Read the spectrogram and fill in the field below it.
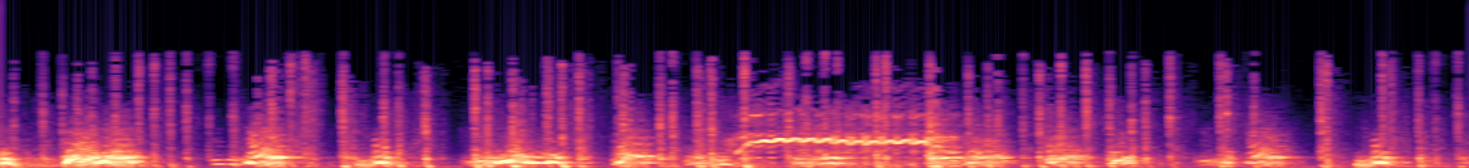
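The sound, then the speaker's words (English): A dog barks and snarls ferociously in rapid, continuous bursts, sounding like a frenzied attack, with a shrill squealing cry rising in the middle of the commotion. “Please, please turn the dog loose. Get him!”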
